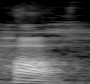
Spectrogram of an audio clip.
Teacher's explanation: जब आप ह बोलते हैं तो आपके मुख का कोई भी दूसरा जो अंग है वह स्पर्श नहीं करता है। मुख में सिर्फ आपके कंठ से निकलने वाली वायु जो है वह पूरी तरीके से मुख से बाहर आ जाती है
